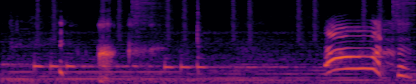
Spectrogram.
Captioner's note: laughing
